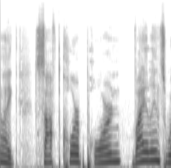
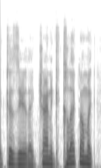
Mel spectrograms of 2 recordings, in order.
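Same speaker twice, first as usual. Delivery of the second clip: ordinary delivery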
